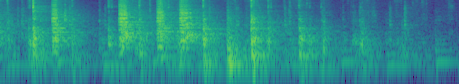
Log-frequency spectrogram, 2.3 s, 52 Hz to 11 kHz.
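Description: Quick small clicks and rattles of plastic and metal as an iMac G3's motherboard is worked loose from its housing by hand.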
